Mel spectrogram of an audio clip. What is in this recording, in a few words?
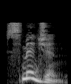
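"smidgin", British English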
